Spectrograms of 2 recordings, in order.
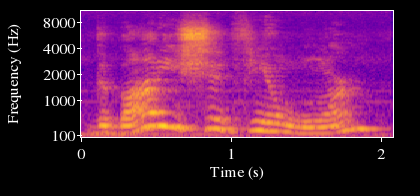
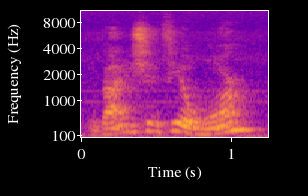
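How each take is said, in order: First: Slow, louder, stressing "body"; emphatic. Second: Said in the usual way. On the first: Shown as a demonstration. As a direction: lean on "The body should feel warm." slowly.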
